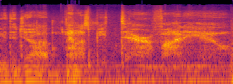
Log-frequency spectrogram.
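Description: Speech only: a man talking, with a steady low hum underneath.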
